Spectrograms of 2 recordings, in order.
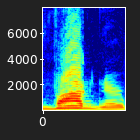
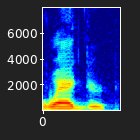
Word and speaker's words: Wagner: It's Good actually it's pronounced Wagner, but Is it Wagner? it's spelled like Wagner.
